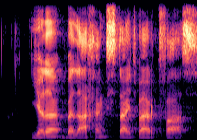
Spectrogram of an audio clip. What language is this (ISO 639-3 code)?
afr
